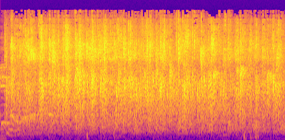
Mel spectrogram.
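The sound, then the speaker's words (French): An audience applauding: dense, steady clapping from many hands that holds at an even, fairly loud level for the whole stretch, with a few faint voices mixed into the crowd noise. “Et on applaudit.”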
